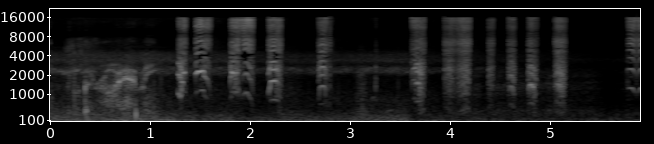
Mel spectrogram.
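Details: Fox at night in the spotlight: faint human voices first, then short, sharp barks in an irregular series, loud bursts separated by brief pauses.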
